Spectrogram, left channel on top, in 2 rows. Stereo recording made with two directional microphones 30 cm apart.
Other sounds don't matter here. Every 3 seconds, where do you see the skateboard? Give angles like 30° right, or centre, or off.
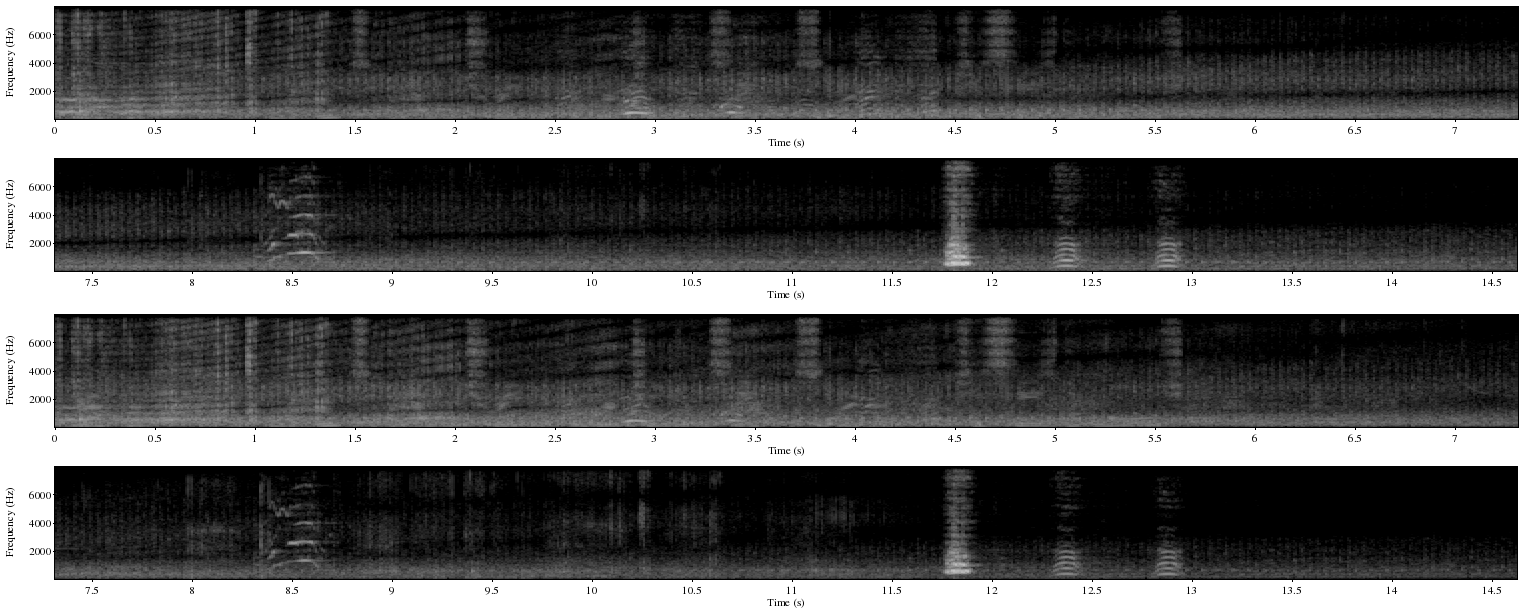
30° right, 60° right, 60° right, 70° right, off.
